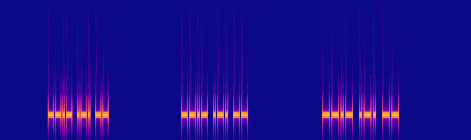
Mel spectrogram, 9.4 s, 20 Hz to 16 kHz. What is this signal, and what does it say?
Morse code, heard as a keyed tone, about 30 wpm, 700 Hz. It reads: QRM QRM QRM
